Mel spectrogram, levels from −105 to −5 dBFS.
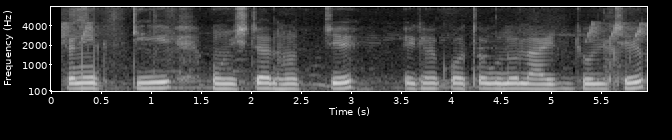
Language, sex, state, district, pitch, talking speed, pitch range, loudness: Bengali, male, West Bengal, Jhargram, 180 Hz, 90 wpm, 175-190 Hz, -34 LUFS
